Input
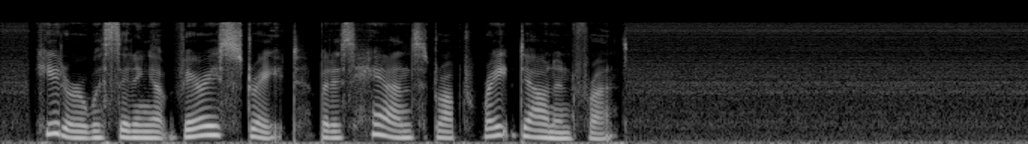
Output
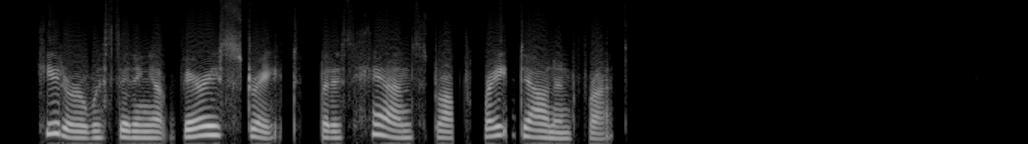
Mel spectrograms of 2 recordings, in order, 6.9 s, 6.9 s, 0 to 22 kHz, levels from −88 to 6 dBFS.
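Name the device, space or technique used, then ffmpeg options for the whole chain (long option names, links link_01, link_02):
pocket radio on a weak battery: -af "highpass=300,lowpass=3200,aeval=exprs='sgn(val(0))*max(abs(val(0))-0.00447,0)':channel_layout=same,equalizer=frequency=2300:width_type=o:width=0.44:gain=7.5"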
